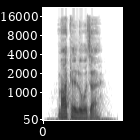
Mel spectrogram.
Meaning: 1. comparative degree of makellos 2. inflection of makellos: strong/mixed nominative masculine singular 3. inflection of makellos: strong genitive/dative feminine singular
- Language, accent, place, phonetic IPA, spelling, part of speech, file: German, Germany, Berlin, [ˈmaːkəlˌloːzɐ], makelloser, adjective, De-makelloser.ogg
